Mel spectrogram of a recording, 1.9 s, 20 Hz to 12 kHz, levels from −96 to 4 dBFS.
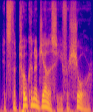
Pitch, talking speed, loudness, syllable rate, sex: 105 Hz, 225 wpm, -18 LUFS, 5.7 syllables/s, male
